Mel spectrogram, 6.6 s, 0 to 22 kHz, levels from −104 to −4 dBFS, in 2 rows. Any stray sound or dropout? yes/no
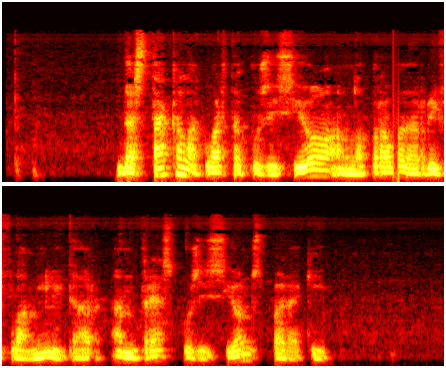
yes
